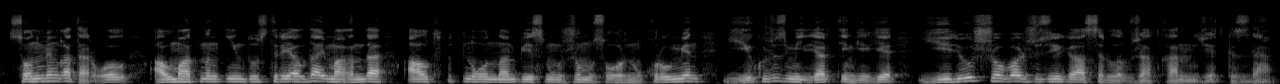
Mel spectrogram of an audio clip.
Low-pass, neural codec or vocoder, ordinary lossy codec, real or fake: none; vocoder, 22.05 kHz, 80 mel bands, WaveNeXt; none; fake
